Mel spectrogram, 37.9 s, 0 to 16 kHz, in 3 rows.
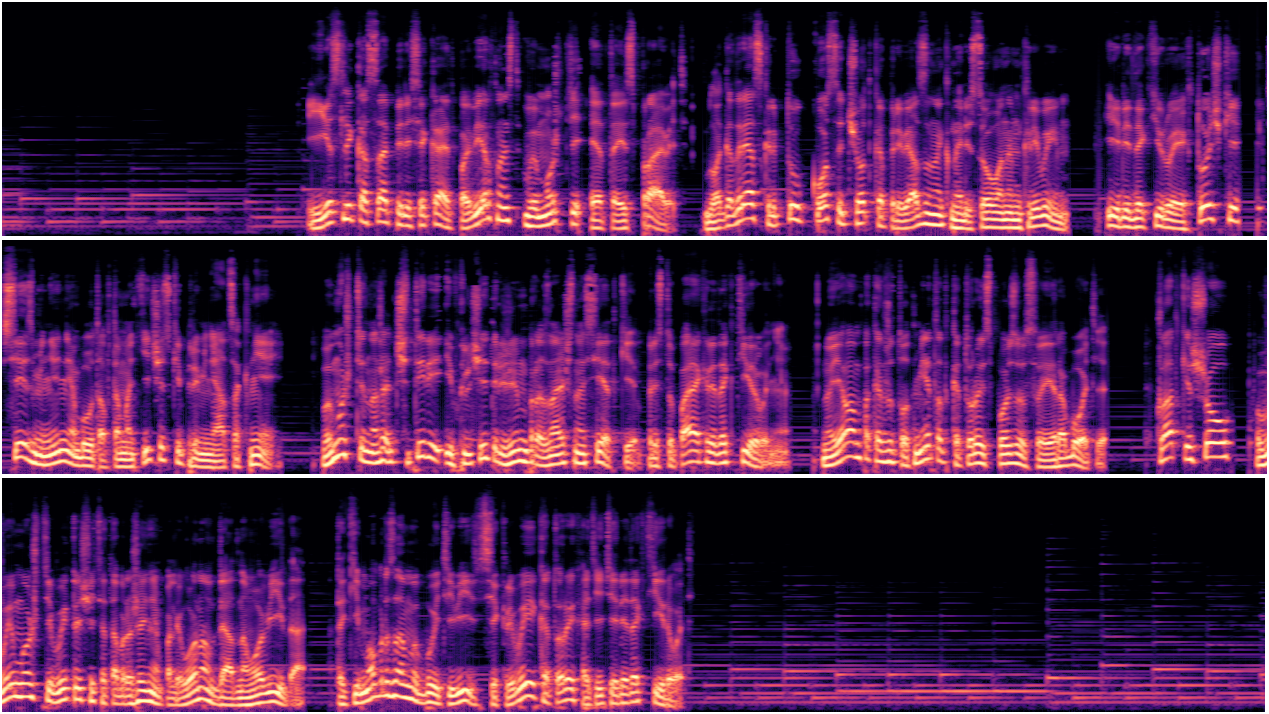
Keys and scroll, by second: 17.7 4, 21.4 5, 26.5 Escape.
